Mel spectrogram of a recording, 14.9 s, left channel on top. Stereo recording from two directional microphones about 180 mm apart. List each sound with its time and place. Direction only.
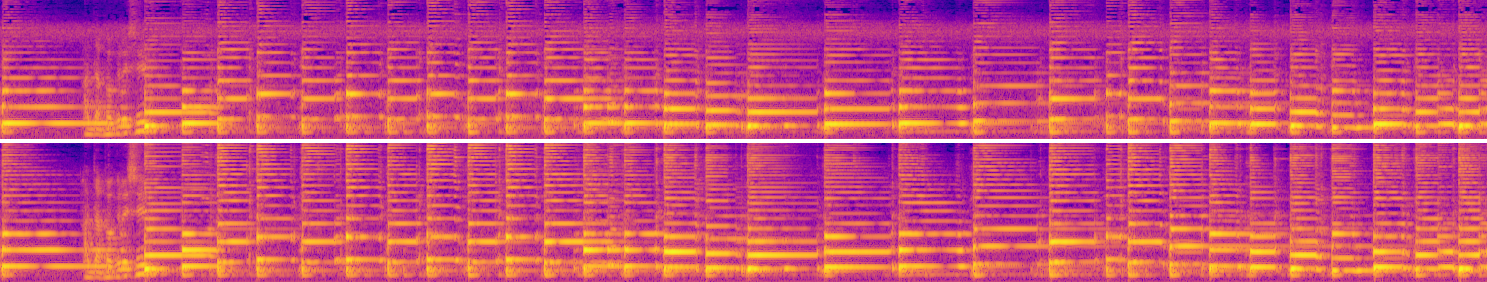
0.0 s music: 20° right (ahead or behind)
4.6 s music: 20° right (ahead or behind)
12.1 s music: 20° right (ahead or behind)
